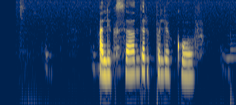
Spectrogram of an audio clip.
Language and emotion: Russian, neutral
